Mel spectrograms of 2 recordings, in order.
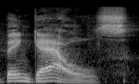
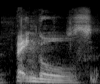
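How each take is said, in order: First: The word carries an odd, heavy emphasis. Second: The word carries ordinary, natural emphasis. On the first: The speaker calls it wrong. "I shouldn't put the emphasis like that" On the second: The speaker calls it right. "Sounds better"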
